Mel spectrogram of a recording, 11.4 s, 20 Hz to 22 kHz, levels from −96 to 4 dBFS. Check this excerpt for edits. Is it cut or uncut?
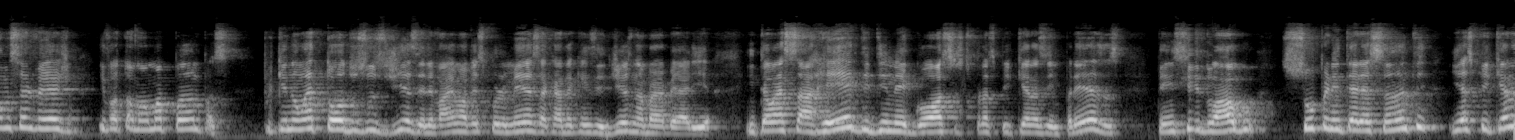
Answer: uncut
